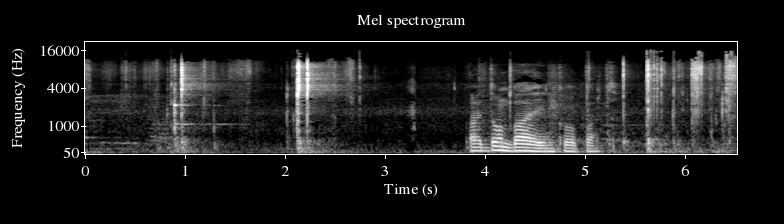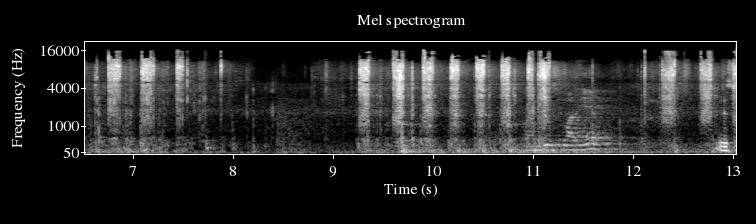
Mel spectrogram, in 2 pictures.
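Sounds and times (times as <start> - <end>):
hand ratchet clicking: 5.5 - 8.0, 9.2 - 11.3, 12.0 - 13.0.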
